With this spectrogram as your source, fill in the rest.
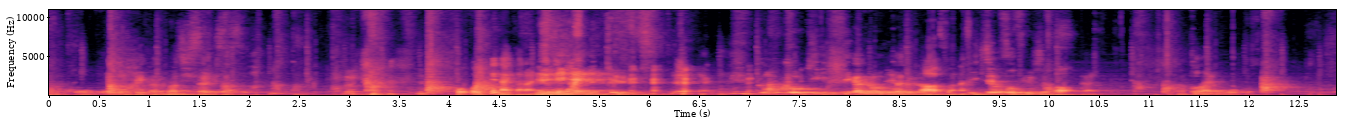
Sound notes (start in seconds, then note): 6.5 laughing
